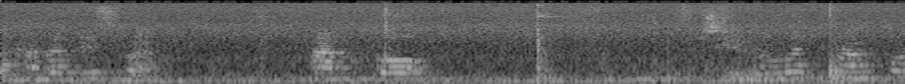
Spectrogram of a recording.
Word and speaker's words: panko: Panko. Yep. How do you break up? Panko. Ko. Right. And ko. In Japanese, we use mora. So there are 3 moras. Pa, in, ko.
